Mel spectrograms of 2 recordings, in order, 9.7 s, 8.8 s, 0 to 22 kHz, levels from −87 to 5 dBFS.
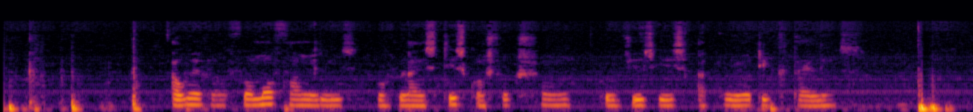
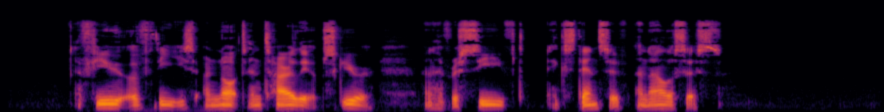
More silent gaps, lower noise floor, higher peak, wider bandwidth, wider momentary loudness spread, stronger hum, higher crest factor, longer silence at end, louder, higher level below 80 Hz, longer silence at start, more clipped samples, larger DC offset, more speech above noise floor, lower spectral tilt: neither; second, -53 dBFS vs -78 dBFS; first, 0 dBFS vs -4 dBFS; about the same, 11.5 kHz vs 11.5 kHz; about the same, 13 LU vs 15 LU; neither; about the same, 26 dB vs 24 dB; second, 0.2 s vs 1.65 s; about the same, -27 LUFS vs -27 LUFS; first, -32 dBFS vs -62 dBFS; second, 0.05 s vs 0.75 s; neither; neither; second, 25 dB vs 51 dB; first, -8 dB/octave vs -4 dB/octave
